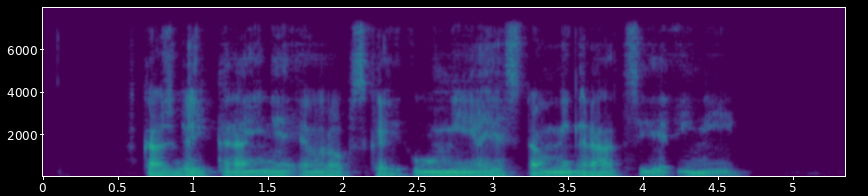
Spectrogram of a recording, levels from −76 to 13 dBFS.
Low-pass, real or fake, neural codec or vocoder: 7.2 kHz; fake; codec, 44.1 kHz, 2.6 kbps, SNAC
